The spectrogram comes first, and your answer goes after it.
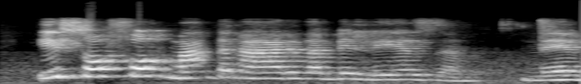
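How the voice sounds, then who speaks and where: A woman speaks at a very slow pace. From Brazil, Nova Friburgo (Rio de Janeiro state). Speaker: beauty professional and entrepreneur. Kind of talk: interview.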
